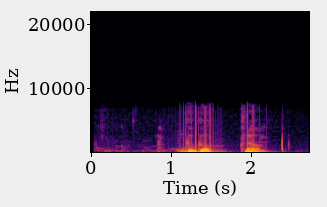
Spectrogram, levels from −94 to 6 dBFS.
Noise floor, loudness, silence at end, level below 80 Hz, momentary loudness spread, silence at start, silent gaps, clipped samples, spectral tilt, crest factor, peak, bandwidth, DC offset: -56 dBFS; -17 LUFS; 0.5 s; -38 dBFS; 22 LU; 1.1 s; none; under 0.1%; -9.5 dB/octave; 18 dB; -2 dBFS; 7.4 kHz; under 0.1%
